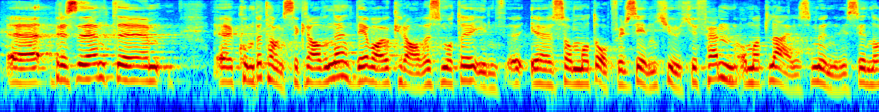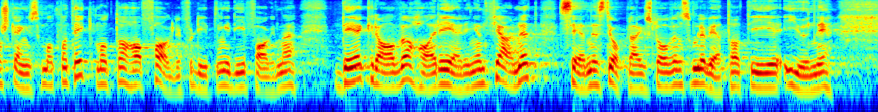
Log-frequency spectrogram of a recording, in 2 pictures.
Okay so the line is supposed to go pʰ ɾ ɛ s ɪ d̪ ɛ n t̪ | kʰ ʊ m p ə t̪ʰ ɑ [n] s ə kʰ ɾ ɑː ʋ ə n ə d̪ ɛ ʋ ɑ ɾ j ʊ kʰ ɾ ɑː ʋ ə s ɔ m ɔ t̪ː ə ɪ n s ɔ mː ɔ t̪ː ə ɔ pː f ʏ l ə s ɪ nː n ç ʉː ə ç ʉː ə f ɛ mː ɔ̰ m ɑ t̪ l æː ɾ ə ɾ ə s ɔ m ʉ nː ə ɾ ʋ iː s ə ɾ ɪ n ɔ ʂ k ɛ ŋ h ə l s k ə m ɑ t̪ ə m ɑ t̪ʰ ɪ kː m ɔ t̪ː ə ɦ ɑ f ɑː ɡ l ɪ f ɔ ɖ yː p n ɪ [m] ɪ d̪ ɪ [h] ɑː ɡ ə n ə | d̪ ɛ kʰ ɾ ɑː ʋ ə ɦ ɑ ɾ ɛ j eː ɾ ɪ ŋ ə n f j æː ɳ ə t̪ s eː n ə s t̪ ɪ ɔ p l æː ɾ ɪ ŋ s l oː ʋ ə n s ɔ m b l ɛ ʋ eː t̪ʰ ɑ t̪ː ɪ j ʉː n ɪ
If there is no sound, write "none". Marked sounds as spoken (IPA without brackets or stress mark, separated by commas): ŋ, ŋ, f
